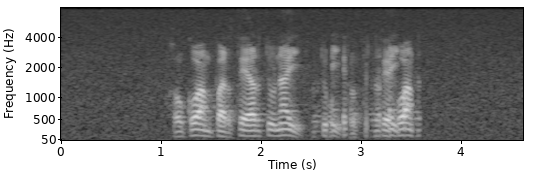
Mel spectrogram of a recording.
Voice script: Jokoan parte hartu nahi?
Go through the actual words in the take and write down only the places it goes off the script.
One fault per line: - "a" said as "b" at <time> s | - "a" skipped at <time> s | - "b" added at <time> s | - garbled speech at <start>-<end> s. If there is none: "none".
- garbled speech at 2.5-3.6 s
